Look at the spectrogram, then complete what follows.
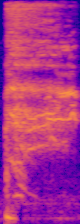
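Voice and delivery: high breathless laugh; burst of laughter. Real, not acted. Host cracking up while telling the story. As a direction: crack up at the memory.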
